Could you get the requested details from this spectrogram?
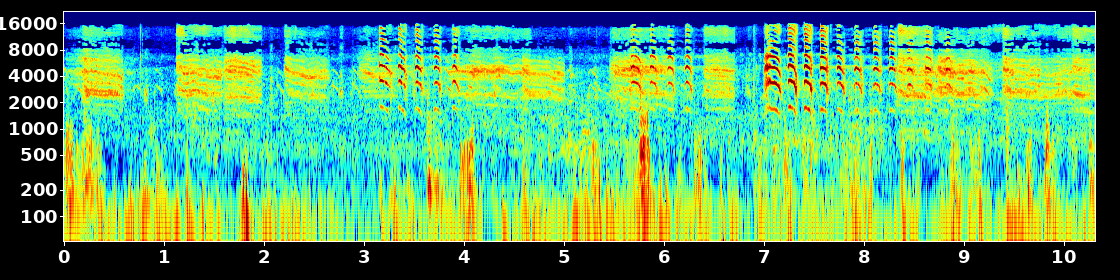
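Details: Forster's terns flying over a canoe on Lake Bertha give two bursts of quick, high, grating notes in rapid series overhead, over a steady low rumble of wind and water with a few knocks.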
